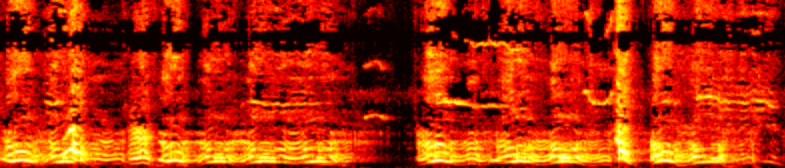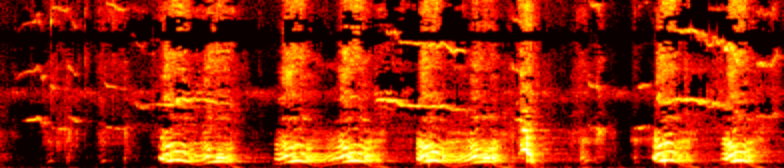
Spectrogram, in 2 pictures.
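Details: Five Redbone Coonhounds named Bo, Luke, Lulu, Cooter and Jesse tree a chipmunk in an oak, giving rapid wavering bawls in long overlapping runs with brief gaps, a chorus of excited hunting voices.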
